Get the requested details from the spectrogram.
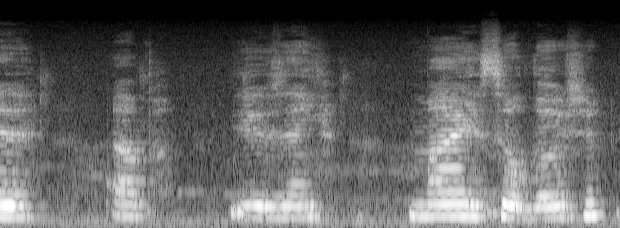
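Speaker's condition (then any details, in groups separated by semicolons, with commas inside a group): ALS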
